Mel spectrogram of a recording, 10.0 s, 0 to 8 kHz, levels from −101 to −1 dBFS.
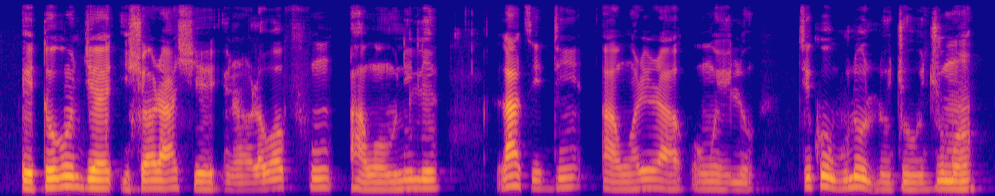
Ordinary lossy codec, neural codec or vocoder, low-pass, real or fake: none; none; 7.2 kHz; real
